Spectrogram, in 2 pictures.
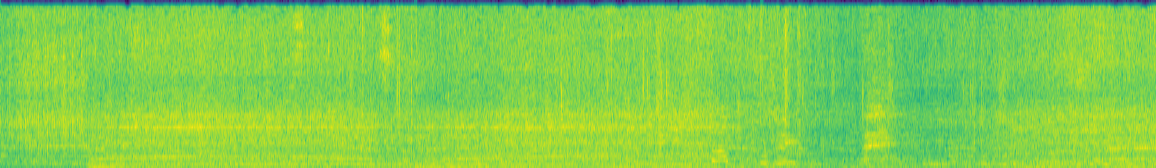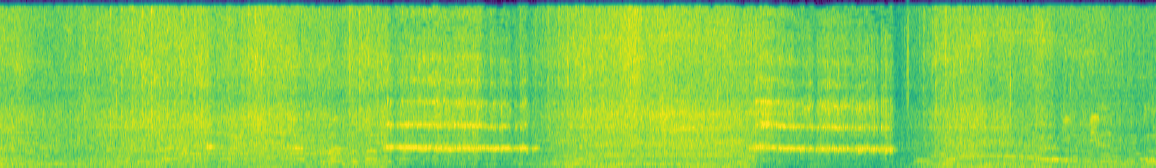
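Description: A new Subaru Outback runs on all-wheel-drive test rollers, its engine droning loudly and steadily with rising and falling revs throughout, and people talk over it.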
